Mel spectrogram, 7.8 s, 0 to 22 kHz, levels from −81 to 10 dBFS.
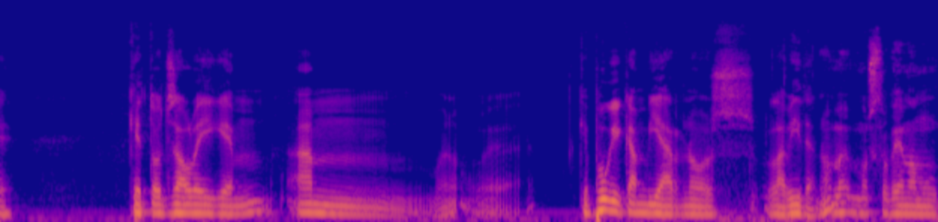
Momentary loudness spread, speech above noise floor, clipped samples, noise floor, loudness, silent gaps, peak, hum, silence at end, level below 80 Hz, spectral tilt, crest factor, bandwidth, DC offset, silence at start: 18 LU; 28 dB; under 0.1%; -58 dBFS; -30 LUFS; none; -10 dBFS; none; 0 s; -48 dBFS; -6 dB/octave; 20 dB; 14 kHz; under 0.1%; 0 s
